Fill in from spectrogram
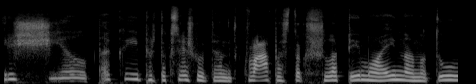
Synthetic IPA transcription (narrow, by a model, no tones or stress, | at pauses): ɪrʃʲɪlˠt̪ɐkɐɪpɪrt̪oːksɐɪʃkʊt̪ʲɛnkʋɑːpɐst̪oːksʃlˠɐpʲɪmoːɛɪnɐnuɔt̪uː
